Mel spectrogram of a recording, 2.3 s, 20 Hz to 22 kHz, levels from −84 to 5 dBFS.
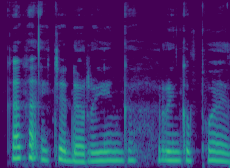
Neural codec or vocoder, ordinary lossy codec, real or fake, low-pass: none; none; real; none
